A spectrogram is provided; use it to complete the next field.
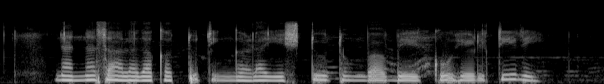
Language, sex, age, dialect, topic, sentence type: Kannada, female, 18-24, Dharwad Kannada, banking, question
